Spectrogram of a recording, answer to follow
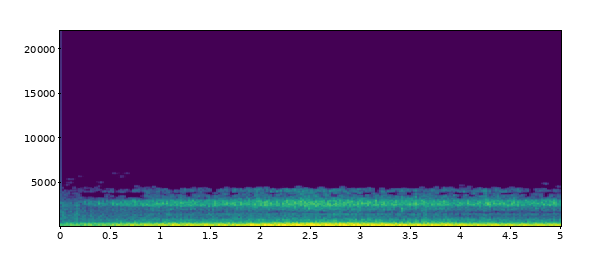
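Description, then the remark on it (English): A blue roadster's engine drones loudly and steadily as it drives at 90 on a highway at night, swelling slightly in the first moments before holding a constant humming roar with no voices. “We're doing 90. This crate sure can travel.”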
